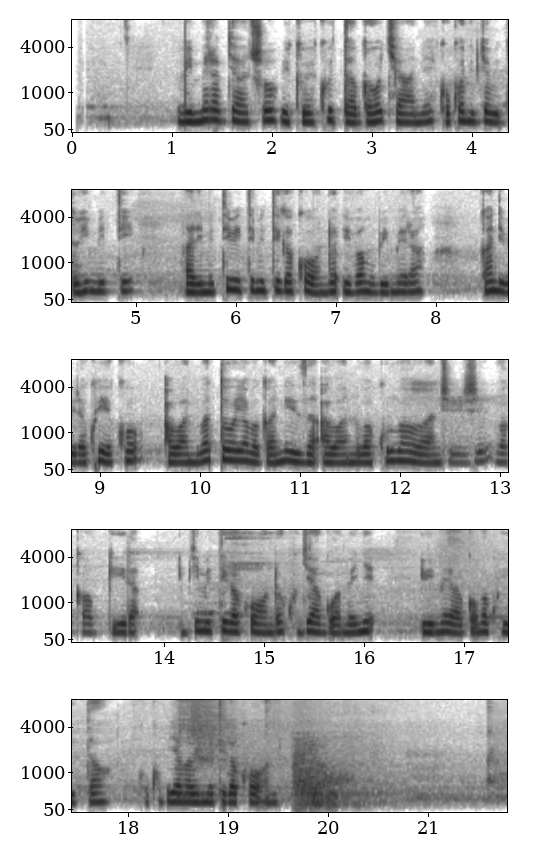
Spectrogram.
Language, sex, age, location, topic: Kinyarwanda, female, 18-24, Kigali, health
